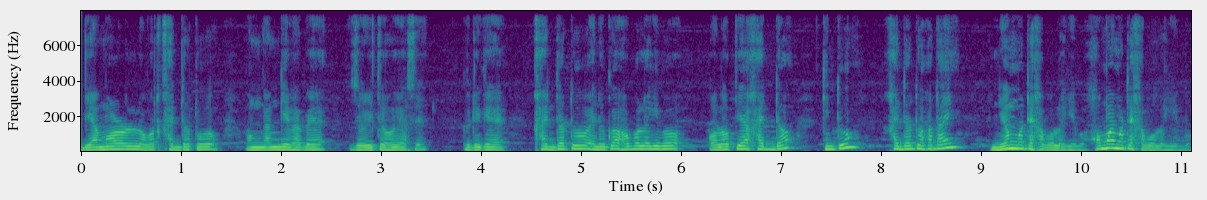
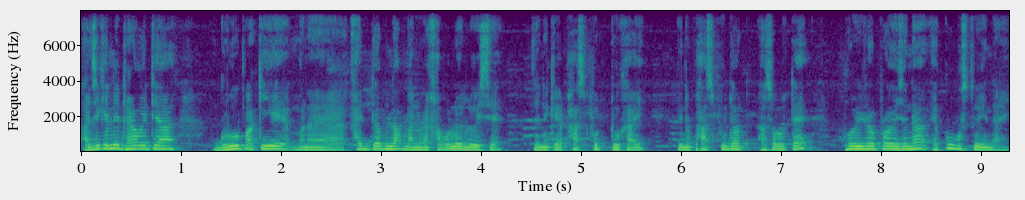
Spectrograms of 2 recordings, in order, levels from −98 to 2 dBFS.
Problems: none marked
